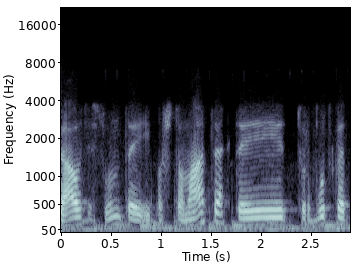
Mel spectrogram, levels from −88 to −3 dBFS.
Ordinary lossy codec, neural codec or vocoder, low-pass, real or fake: Opus, 16 kbps; none; 7.2 kHz; real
